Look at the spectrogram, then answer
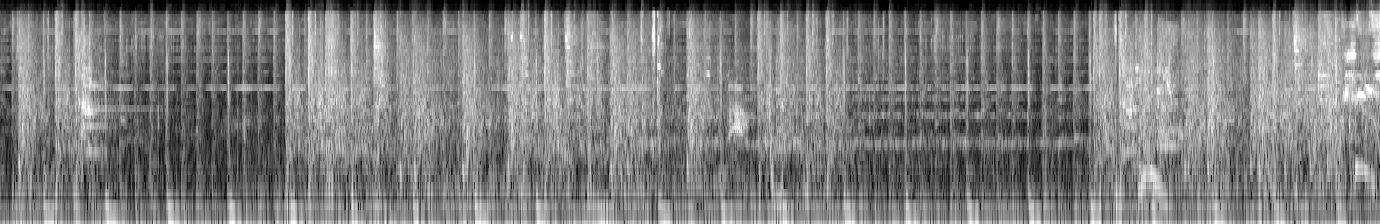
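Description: Intense video game gunfire from The Precinct, a police shootout with dense overlapping automatic bursts and single shots filling the whole stretch, loud and close, with voices partly buried under the shooting.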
